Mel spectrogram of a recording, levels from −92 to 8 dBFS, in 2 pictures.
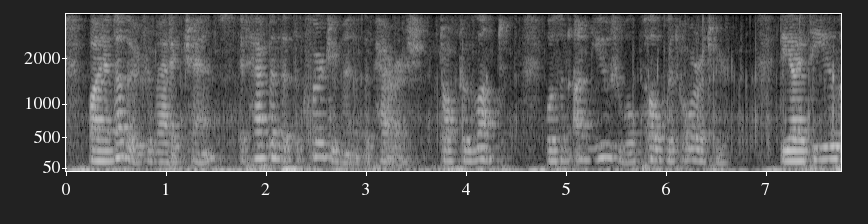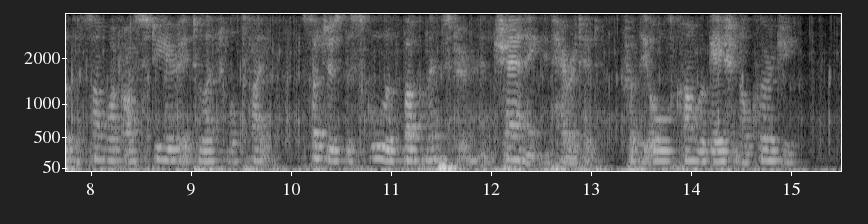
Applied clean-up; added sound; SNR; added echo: none; Boiling; 18 dB; reverberation time 0.3 s.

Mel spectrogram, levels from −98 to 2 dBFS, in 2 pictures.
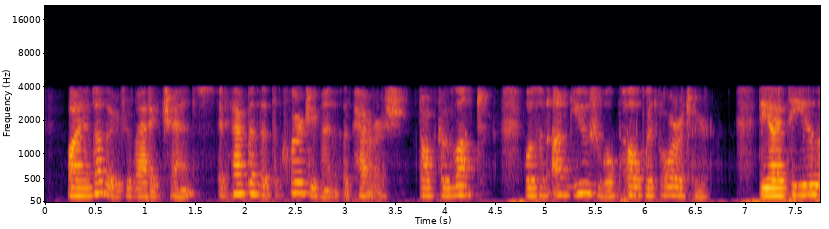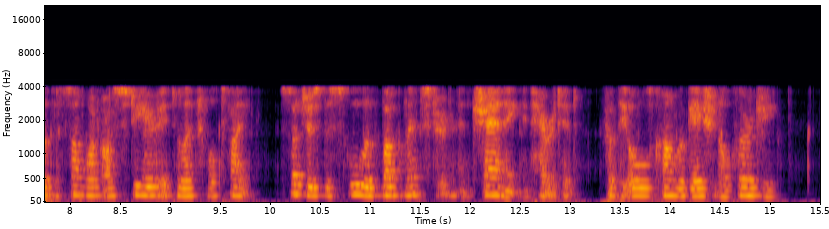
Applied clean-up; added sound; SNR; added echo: neural mask model DeepFilterNet 3.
